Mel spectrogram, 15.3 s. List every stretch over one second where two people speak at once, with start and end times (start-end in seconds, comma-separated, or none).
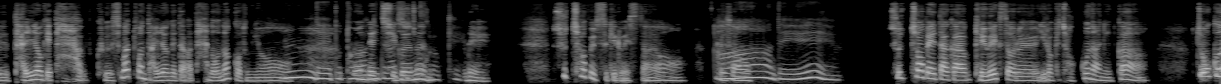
4.3-5.8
